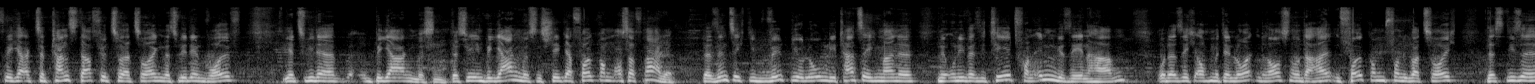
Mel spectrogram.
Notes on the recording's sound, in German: Messe-Rückschau. Die Tonqualität ist einer Besuchermesse entsprechend und nicht mit den Studio-Folgen vergleichbar.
